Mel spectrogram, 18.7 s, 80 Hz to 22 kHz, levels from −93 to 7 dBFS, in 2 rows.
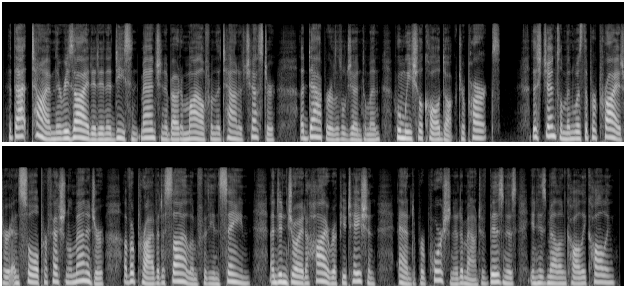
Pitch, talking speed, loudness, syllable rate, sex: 180 Hz, 185 wpm, -18 LUFS, 6.2 syllables/s, female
